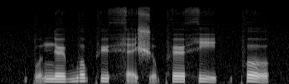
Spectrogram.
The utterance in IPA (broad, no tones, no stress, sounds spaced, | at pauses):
p o̰ n ø b o pʰ y h ɛ̰ ʃ o̰ pʰ ø h i | pʰ o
